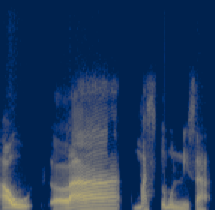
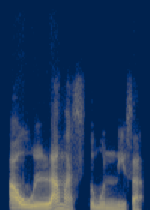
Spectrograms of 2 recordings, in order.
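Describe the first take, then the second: First: The vowel after the 'l' is long. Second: The vowel after the 'l' is short. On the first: This is how another regional school recites it. "mereka membacanya dengan panjang" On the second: This is how one regional school recites it. "membacanya dengan pendek"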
